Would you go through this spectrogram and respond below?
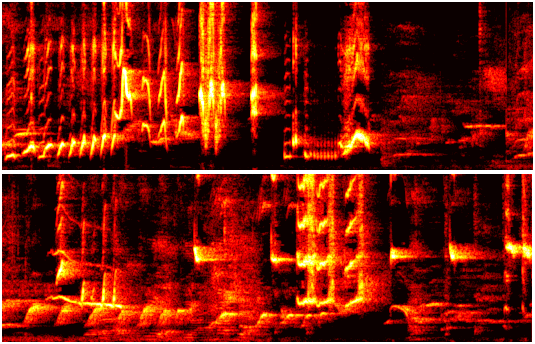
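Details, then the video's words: White-rumped shama song for training songbirds at morning and evening: a fast rising trill of repeated notes, then a short gap and a long, busy stretch of mixed warbles ending in sharp high whistles. "Pancingan dan Masteran Pagi dan Sore Hari Murai Pendiam Langsung Ikut Bongkar Isian | shama bird"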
